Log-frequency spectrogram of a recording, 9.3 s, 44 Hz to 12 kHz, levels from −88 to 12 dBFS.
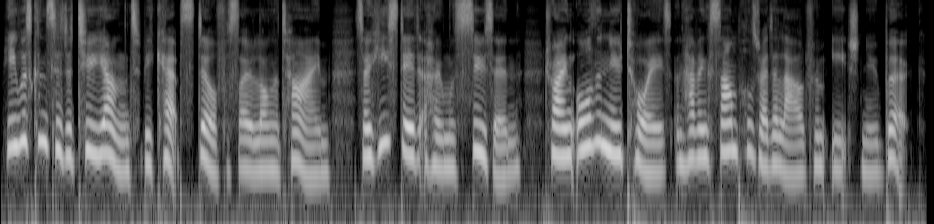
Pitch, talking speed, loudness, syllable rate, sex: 215 Hz, 225 wpm, -18 LUFS, 4.9 syllables/s, female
